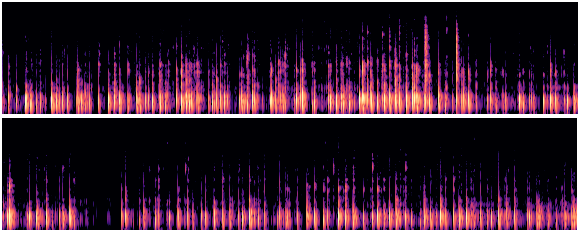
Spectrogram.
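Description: Quick, light fingertip taps on a Rode wireless microphone case make a dense run of short, dry knocks with almost no ring. The sound is centered in the low mids with a less hollow tone than a pencil case, and it pauses briefly near the middle before continuing.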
